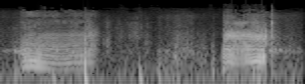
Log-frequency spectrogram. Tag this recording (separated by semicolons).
fart; flatulation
